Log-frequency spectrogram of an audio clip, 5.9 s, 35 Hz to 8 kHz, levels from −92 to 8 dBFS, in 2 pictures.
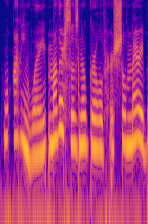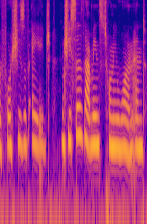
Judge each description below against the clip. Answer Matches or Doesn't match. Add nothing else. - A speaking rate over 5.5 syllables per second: Matches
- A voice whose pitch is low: Doesn't match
